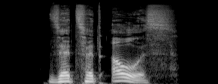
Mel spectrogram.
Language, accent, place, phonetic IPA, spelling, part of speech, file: German, Germany, Berlin, [ˌzɛt͡sət ˈaʊ̯s], setzet aus, verb, De-setzet aus.ogg
- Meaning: second-person plural subjunctive I of aussetzen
